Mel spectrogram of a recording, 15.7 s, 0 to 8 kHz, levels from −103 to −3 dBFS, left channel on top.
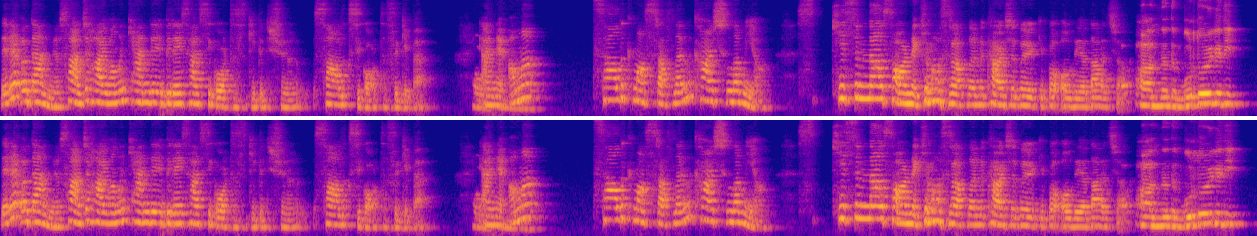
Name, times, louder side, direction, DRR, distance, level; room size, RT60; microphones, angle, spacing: voice 1, 0.0-5.3 6.0-6.7 7.4-9.5 10.4-14.1, left 1 dB, 25° left, -2 dB, 0.5 m, -27 dB
voice 2, 5.9-6.5 14.0-15.4, left 4 dB, 60° left, 1 dB, 0.9 m, -25 dB
3.6 x 2.8 x 2.3 m, 0.39 s
head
